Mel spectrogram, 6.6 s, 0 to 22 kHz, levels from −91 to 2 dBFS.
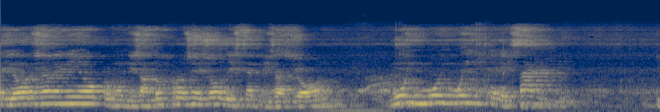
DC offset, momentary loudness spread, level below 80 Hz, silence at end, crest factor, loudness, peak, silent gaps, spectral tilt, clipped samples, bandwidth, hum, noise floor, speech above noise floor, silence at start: under 0.1%; 16 LU; -60 dBFS; 0 s; 16 dB; -25 LUFS; -10 dBFS; none; -4.5 dB/octave; under 0.1%; 10.5 kHz; none; -49 dBFS; 24 dB; 0 s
